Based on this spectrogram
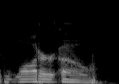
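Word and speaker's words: Water-O: everything takes place on is named Watero. – Okay. – Literally spelled water O, water hyphen O, but pronounced Watero.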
